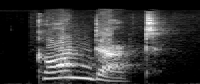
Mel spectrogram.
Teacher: The noun would be conduct. The stress is on CON. Here in verb, the stress is on the second syllable, DUCT.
